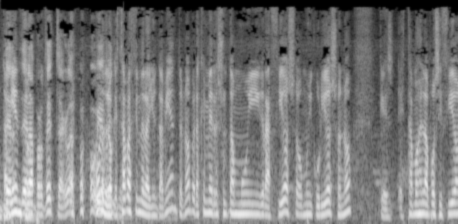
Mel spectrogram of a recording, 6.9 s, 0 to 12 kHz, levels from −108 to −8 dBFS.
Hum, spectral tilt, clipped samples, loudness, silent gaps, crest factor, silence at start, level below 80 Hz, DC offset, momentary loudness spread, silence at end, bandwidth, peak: none; -6 dB/octave; under 0.1%; -19 LUFS; none; 20 dB; 0 s; -46 dBFS; under 0.1%; 10 LU; 0 s; 11 kHz; 0 dBFS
